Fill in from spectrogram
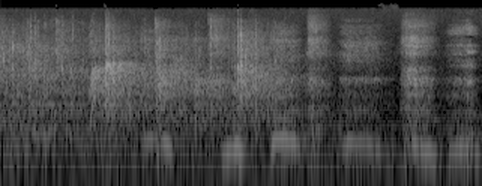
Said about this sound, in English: It was like such a pity clap. It was unbelievable.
